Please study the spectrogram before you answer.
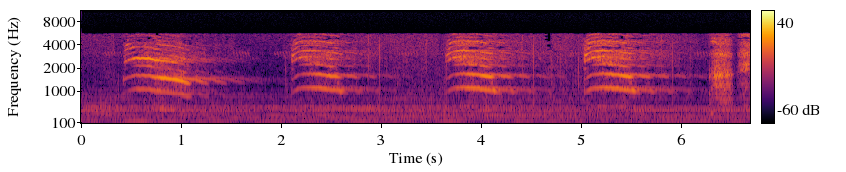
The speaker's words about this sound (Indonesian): Ibu, dengar suara kucing itu. Suaranya begitu menakutkan. Suaranya menusuk perasaanku. Bulu kuduku sampai berdiri.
